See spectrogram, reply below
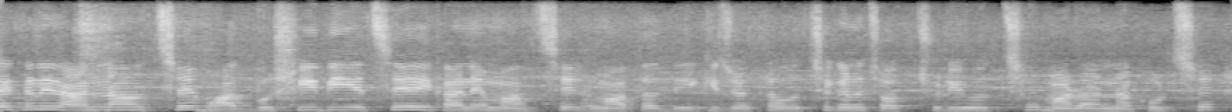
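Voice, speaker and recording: Hoarse young woman narrating her day. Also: on the high side, pushed and bright, slight background noise. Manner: chatty, recounting her day. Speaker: vlogger. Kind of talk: casual vlog voice-over.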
